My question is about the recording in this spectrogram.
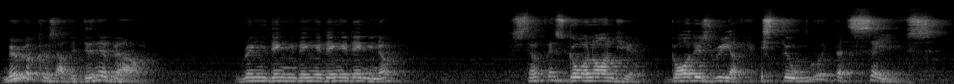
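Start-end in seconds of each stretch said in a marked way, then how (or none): none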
